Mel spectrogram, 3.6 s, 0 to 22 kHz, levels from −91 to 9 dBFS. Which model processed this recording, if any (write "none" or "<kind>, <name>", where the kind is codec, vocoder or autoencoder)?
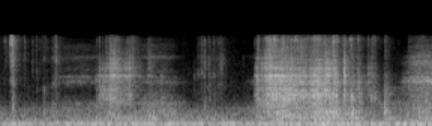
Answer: none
